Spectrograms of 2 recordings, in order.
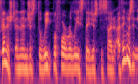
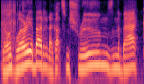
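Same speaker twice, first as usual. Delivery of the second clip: put-on Liverpool accent. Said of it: "you sound more like [name]".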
